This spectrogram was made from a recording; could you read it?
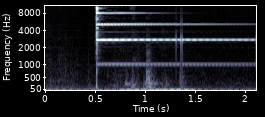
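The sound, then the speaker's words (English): A single bell is struck sharply and left to ring, its bright metallic tone sustaining steadily with a slight shimmer, with faint background noise and no talking. “Five bells in 1 2-hour show.”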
